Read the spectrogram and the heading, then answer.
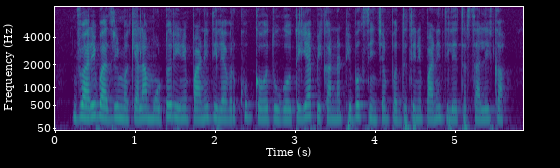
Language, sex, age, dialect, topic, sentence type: Marathi, female, 25-30, Northern Konkan, agriculture, question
